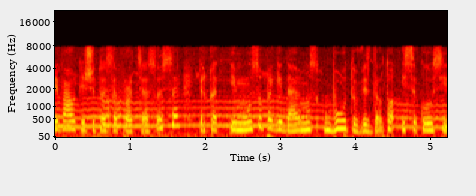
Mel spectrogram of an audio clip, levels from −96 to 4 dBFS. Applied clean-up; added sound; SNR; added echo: none; Insect; 8 dB; none.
